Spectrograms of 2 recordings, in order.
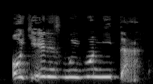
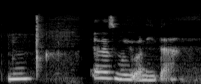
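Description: First: It sounds like a sincere compliment. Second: It sounds like a flirtatious come-on.

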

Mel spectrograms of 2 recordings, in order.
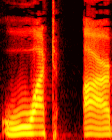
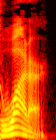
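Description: First: The two words are said separately. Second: The two words run together as one.

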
